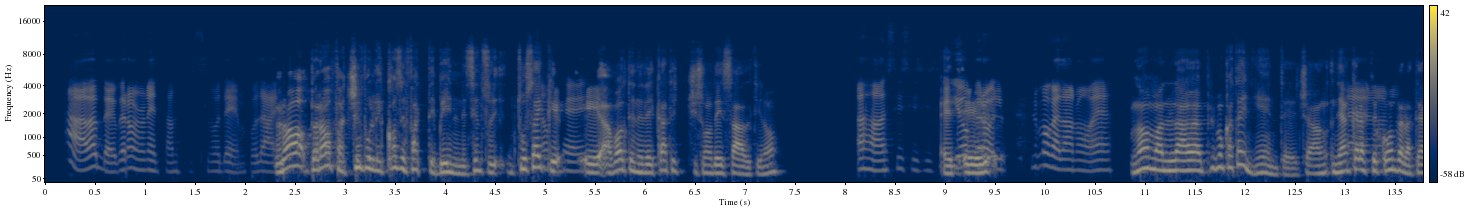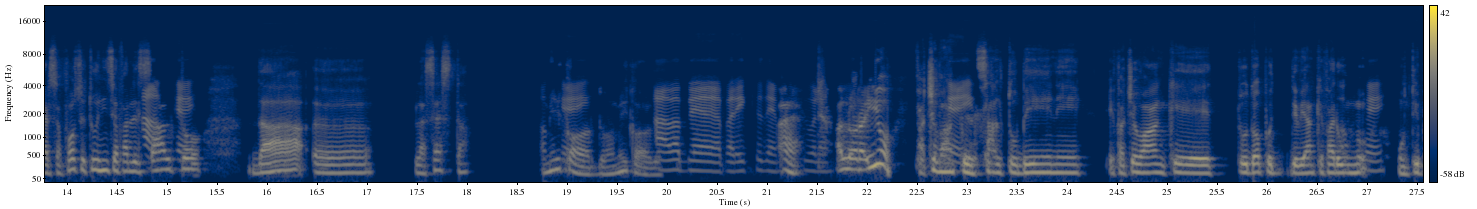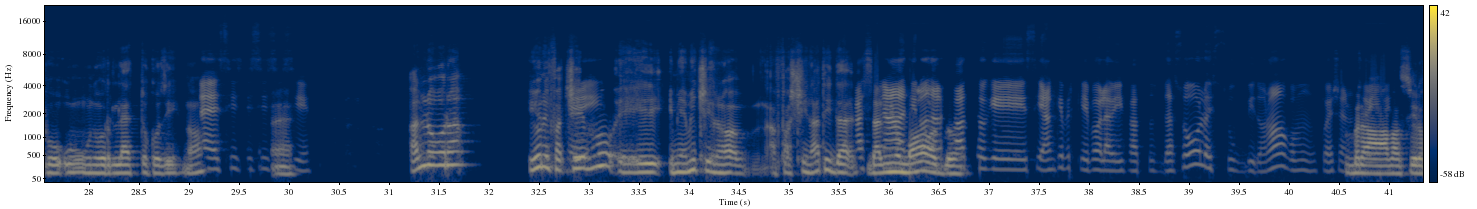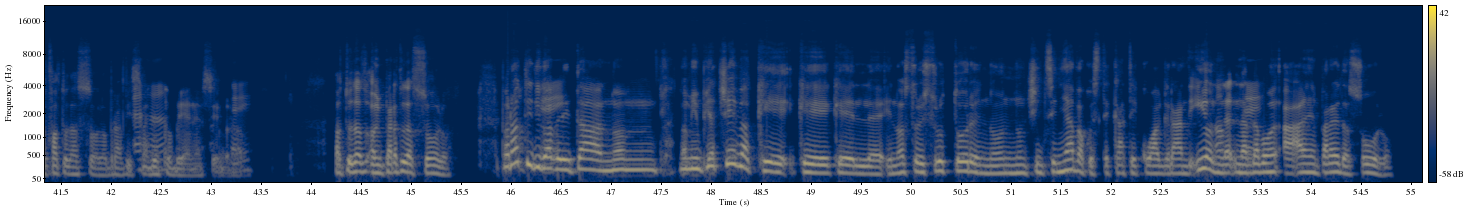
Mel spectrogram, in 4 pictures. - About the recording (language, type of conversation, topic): Italian, unstructured, Qual è il tuo sport preferito e perché?
- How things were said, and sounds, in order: other background noise; distorted speech; in Japanese: "kate"; in Japanese: "kata"; in Japanese: "kata"; "Okay" said as "kei"; "cioè" said as "ceh"; tapping; in Japanese: "kata"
